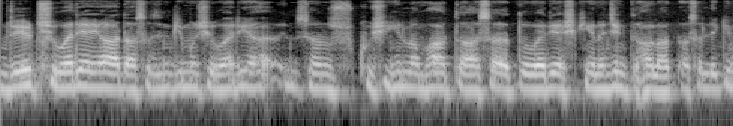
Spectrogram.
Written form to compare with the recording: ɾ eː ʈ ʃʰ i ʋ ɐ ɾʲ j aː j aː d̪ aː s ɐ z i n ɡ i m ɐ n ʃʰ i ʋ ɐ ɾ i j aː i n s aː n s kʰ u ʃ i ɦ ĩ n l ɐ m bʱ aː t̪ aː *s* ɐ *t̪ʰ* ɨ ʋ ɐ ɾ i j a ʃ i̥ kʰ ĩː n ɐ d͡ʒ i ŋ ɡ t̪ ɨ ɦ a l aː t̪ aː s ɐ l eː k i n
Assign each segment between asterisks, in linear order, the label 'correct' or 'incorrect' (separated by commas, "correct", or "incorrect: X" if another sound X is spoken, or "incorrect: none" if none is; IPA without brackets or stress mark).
correct, incorrect: t̪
